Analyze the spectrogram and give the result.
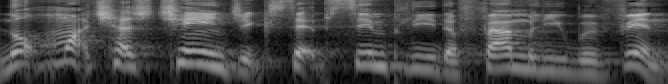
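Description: A man's high-pitched, passionate voice at a fairly slow pace. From South London. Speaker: spoken word artist. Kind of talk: spoken word poem performance, rhythmic rhyming verse. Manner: rhythmic, lyrical, punchy delivery; expressive, passionate.

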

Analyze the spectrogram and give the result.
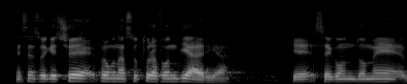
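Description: A man with a Salentine accent speaks in a dark, mellow tone. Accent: Salentine (Lecce) Italian. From Salento, Lecce area. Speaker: regional government official. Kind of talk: conference talk.

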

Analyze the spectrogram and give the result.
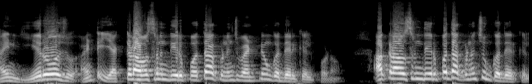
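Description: Using lively intonation and big swings in loudness, a man talks at a high pitch. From Pendurthi area, Visakhapatnam, Andhra Pradesh. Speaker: politician, sitting legislator. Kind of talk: interview.

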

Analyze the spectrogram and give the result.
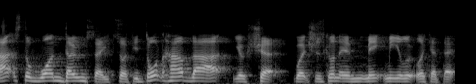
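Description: A man with a Scottish accent talks at a moderate pace and a fairly high pitch. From Scotland. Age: 20s. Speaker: streamer.

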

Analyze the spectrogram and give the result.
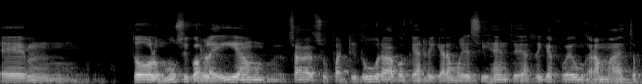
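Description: At a moderate pace, a man with a Cuban accent speaks in a fairly low pitch with monotone, flat intonation. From Cuba, rural Sancti Spíritus near Trinidad. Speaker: musician. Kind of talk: interview. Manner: halting.

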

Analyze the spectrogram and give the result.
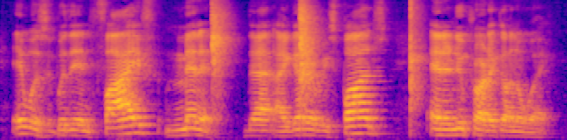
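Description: Over a quiet background with audible room echo, a man speaks at a fairly slow pace in a bright, sharp tone. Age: 60s. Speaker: cycling YouTuber reviewing gear; customer reviewing products. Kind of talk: casual product review vlog. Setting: filming himself on camera. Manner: hesitant, many fillers. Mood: pleased, appreciative. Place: home room. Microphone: webcam.

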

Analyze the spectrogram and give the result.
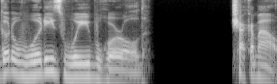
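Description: A man's voice has a dark, mellow tone with very wide pitch swings. Behind him the background is quiet. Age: 30s. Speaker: gaming streamer. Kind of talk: casual chat. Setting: home studio.

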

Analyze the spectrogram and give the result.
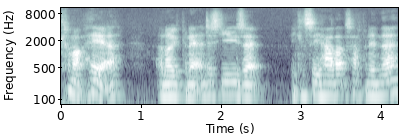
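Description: With audible room echo, a man talks at a moderate pace and medium pitch.

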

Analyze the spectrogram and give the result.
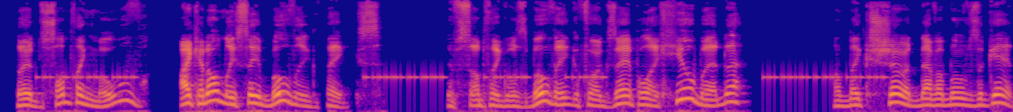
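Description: A man's put-on character voice, fairly high in pitch, at a moderate pace with sound effects in the background. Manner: suspicious, then flustered.

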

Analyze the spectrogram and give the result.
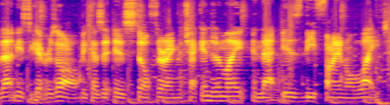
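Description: A man talks at a very fast pace. Faint music plays in the background. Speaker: car project vlogger. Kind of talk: casual vlog chat. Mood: slightly puzzled, upbeat. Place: car. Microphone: phone near.

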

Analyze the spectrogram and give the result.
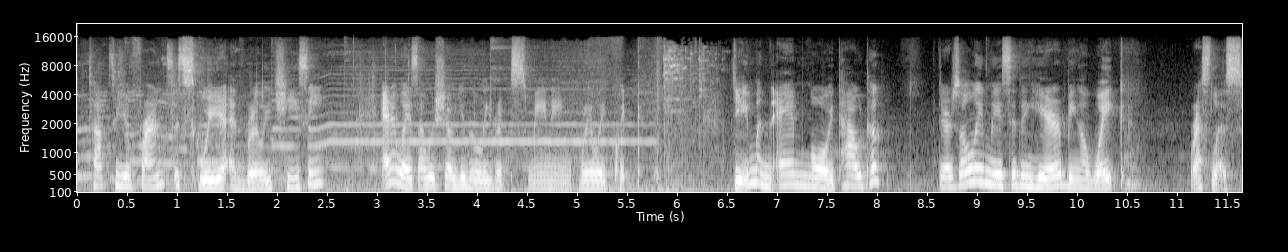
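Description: With music in the background, a woman in a Vietnamese accent speaks at a moderate pace with lively intonation and long, frequent pauses. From Southern Vietnam. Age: 20s. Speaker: language teacher. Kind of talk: language lesson talk to camera. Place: home room.

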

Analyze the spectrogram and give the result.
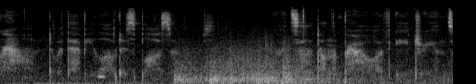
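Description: A woman speaks. She is whispering. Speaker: booktuber, literature student. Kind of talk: ASMR book reading. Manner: whispered, soft-spoken. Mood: gentle, intimate.

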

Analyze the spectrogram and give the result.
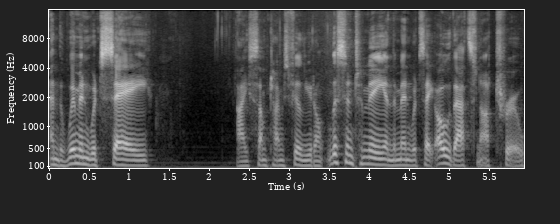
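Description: Speaking at a fairly quick pace, a woman with an American accent has a very deep, low pitch and vocal fry. Her pitch variation is ordinary. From New York (Brooklyn, Long Island); New York. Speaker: community organizer and political activist; interviewee. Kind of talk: oral history interview. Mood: earnest, reflective. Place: home room.

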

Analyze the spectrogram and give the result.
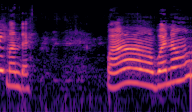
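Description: A woman's voice at a high pitch. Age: 20s. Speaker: vlogger. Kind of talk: casual talk to camera. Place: home room. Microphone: phone near.

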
